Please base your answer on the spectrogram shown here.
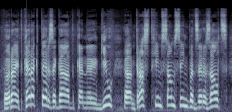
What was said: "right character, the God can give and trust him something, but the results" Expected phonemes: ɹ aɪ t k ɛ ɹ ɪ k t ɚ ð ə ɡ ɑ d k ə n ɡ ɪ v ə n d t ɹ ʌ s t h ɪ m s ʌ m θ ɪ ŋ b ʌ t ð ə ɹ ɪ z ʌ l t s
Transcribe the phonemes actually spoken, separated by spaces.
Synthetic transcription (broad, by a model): ɹ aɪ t k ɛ ɹ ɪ k t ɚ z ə ɡ ɑ d k ə n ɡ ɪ w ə n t ɹ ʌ s t h ɪ m s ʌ m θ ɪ ŋ b ʌ t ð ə ɹ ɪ z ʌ l t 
